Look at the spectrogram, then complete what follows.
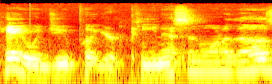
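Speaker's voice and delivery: mock casual, offhand, nonchalant throwaway delivery. Acting out someone asking a question beside fire ant hills: acting nonchalant.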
